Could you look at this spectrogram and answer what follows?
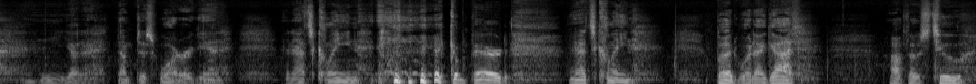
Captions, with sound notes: I gotta to dump this water again and that's clean, (laughing) compared, that's clean, but what I got off those two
